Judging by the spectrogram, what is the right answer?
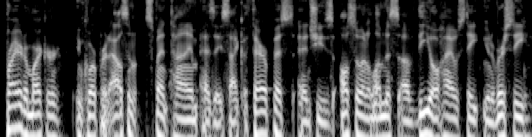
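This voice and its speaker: A man from San Diego co-hosting a podcast, hoarse from a cold, chatting casually and mocking himself. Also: lowish voice, dry recording, studio quality. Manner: quick, chatty and self-mocking. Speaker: podcast co-host. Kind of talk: casual podcast chat and show intro.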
